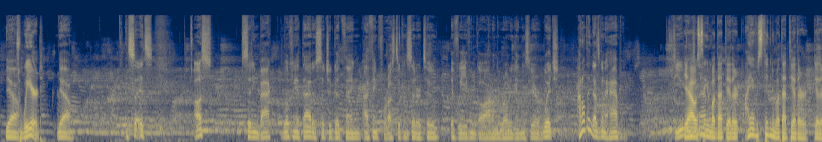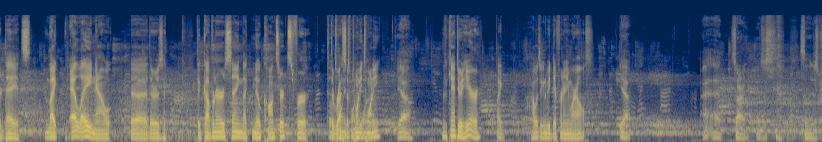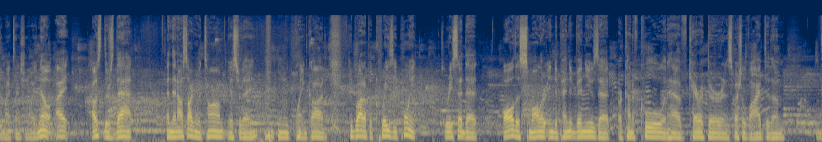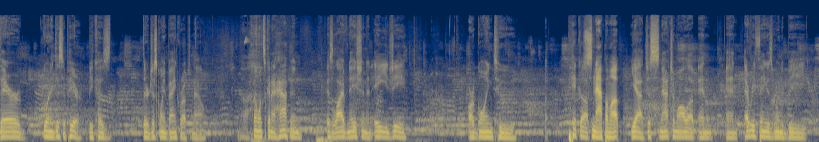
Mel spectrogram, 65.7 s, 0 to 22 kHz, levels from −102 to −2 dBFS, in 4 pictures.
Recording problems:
background chatter; noticeable; throughout; 4 voices, 15 dB below the speech

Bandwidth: 14.5 kHz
